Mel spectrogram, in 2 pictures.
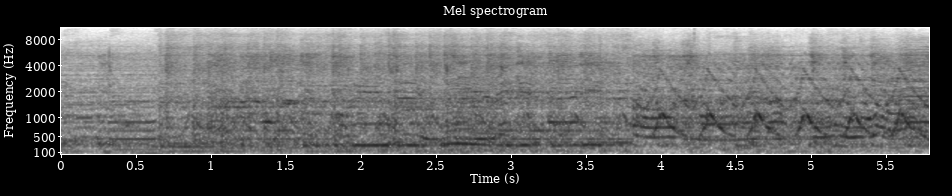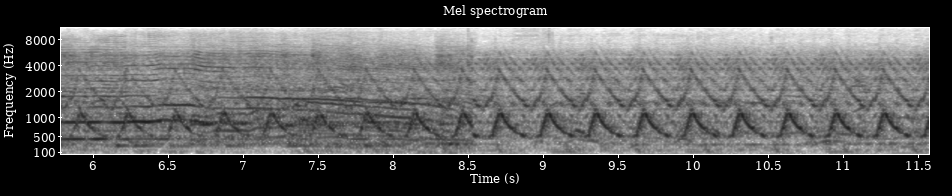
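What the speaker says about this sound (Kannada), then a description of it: "ನದಿ ಸಮುದ್ರದಲ್ಲಿ ಕೂಡ ಸೈರನ್ ಮೂಲಕ್ಕಿದೆ." A boat ambulance siren in Ullal on the river and sea wails loudly and continuously, its rising and falling tone speeding into a fast warble partway through.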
